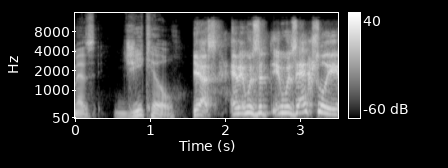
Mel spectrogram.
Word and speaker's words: Jekyll: So he borrowed the family name, and they pronounced it Jekyll.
